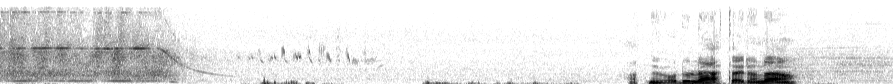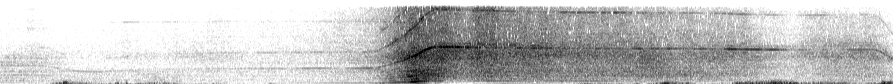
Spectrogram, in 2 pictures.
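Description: An electric model jet whines in the air and rises in pitch as it swoops past close.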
